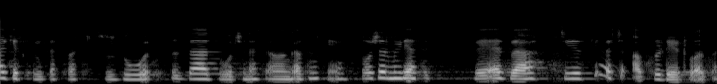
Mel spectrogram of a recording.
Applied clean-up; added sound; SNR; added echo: none; none; none; reverberation time 0.7 s.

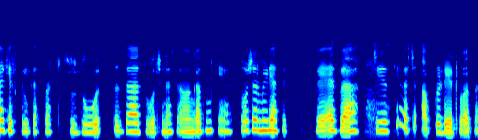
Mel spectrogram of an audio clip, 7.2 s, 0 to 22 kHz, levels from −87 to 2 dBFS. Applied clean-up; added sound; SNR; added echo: none; none; none; none.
